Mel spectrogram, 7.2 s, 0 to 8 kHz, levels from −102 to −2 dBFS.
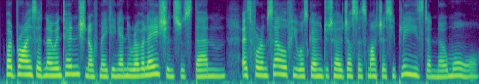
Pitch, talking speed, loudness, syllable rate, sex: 205 Hz, 225 wpm, -19 LUFS, 5.6 syllables/s, female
